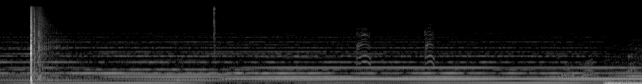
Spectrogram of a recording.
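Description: Soft instrumental background music with long held notes. About a third of a second in, a single loud shotgun shot cracks; later a goose honks twice, two short rising-and-falling calls about a second apart.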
